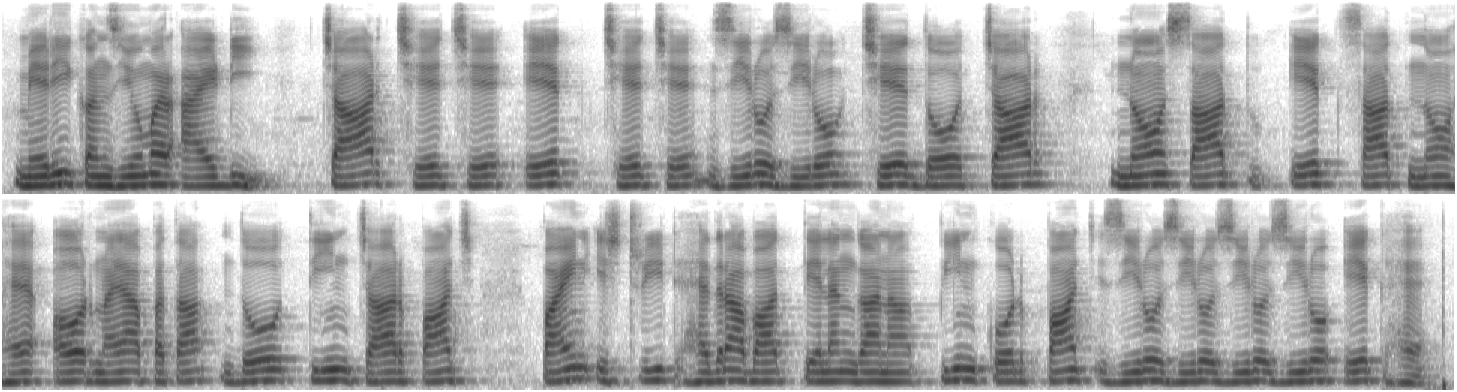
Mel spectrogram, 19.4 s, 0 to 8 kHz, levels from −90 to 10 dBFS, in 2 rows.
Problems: constant background noise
